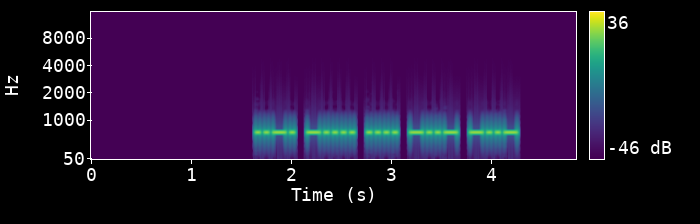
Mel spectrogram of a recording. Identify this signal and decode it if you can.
Morse code, heard as a keyed tone, about 27 wpm, 700 Hz. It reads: F6HXX
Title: DXCC-100 Call Signs - 5 Characters - 28wpm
